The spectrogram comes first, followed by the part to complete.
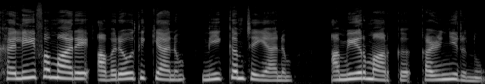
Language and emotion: Malayalam, neutral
